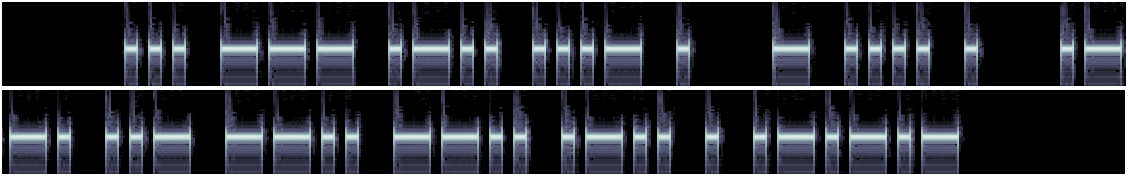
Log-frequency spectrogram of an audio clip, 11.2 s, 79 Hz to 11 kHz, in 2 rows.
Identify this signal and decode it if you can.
Morse code, heard as a keyed tone, about 20 wpm, 700 Hz. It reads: SOLVE THE PUZZLE.
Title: Easy Sentences with Hints - 20wpm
